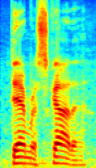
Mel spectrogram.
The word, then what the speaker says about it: Damariscotta: along and say hi tell me I'm pronouncing the name of the place wrong it's really damn race cata people are really friendly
